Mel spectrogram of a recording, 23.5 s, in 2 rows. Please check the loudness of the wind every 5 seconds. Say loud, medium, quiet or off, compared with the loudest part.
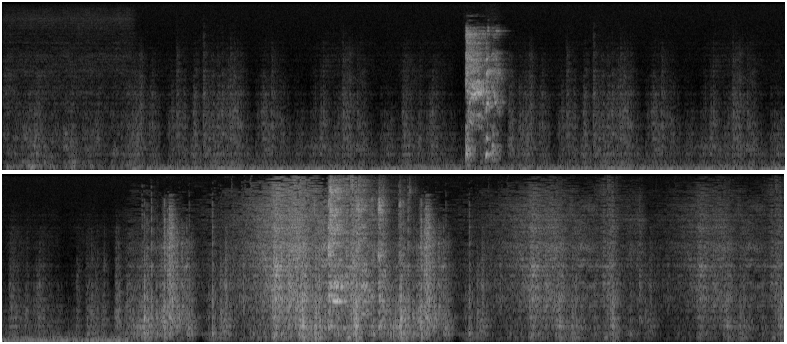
quiet, quiet, medium, loud, medium.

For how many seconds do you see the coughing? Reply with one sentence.
The coughing can be heard for 2 seconds in total.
